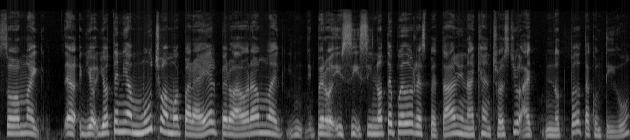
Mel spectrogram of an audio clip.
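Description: The tone is dark and mellow, with lively intonation and big swings in loudness. The pace is moderate, and the recording is very clean with a silent background. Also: woman, fairly high pitch for a woman. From Puerto Rican and Mexican heritage, US. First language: English (speaking Spanish). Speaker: podcast host and comedian. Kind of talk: casual chat. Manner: animated.

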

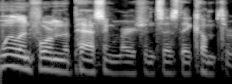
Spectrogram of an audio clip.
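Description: Someone puts on a character voice at a low-to-middle pitch and a fairly quick pace, on a very clean recording with a silent background. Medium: actual play. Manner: formal, stiff, uses "sir".

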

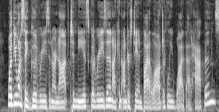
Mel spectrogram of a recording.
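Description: A woman's fairly low voice with vocal fry and an American accent, at a very fast pace. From New York City. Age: 40s. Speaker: podcast host. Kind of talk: debate. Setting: studio.

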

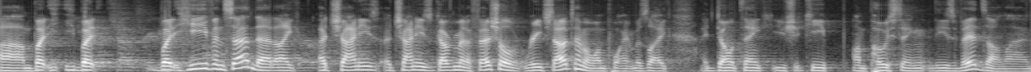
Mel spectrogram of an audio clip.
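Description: A man with an ordinary speaking voice talks in an American accent. His pitch is medium and its variation ordinary. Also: moderate pace. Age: 30s. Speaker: comedic video creator living abroad. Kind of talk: casual interview chat.

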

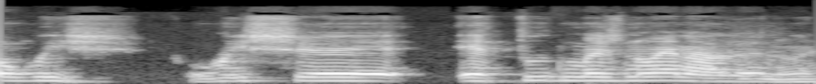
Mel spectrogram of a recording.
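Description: Fairly even in intonation, a man speaks in a high pitch. His pace is moderate. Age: 20s. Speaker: mechanical engineer. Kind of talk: interview on a live stream. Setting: online live stream. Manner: halting, many repetitions.

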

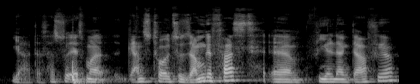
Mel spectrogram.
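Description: Speaking at a fairly slow pace, a man with a medium pitch and lively intonation has an unremarkable speaking voice. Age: 40s. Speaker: company manager in wood products e-commerce. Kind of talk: interview conversation. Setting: on-site recording at the company.

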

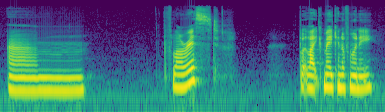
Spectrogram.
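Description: A woman with a Lancashire accent at a very slow pace, ordinary pitch variation and long, frequent pauses. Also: medium pitch for a woman, very clean recording, silent background. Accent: northern English (Lancashire). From England, Lancaster. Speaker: podcast host. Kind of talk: casual chat.

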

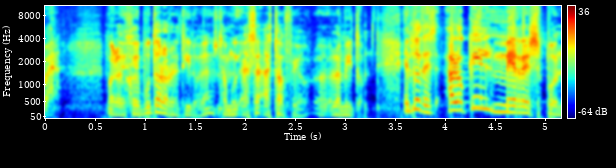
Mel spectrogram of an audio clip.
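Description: Very fast and fairly high for a man, his voice has a bright, sharp tone with vocal fry, very wide pitch swings and big swings in loudness. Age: 40s. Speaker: musician and podcast host. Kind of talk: casual monologue, reading listener comments. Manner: halting, repeats words.

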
